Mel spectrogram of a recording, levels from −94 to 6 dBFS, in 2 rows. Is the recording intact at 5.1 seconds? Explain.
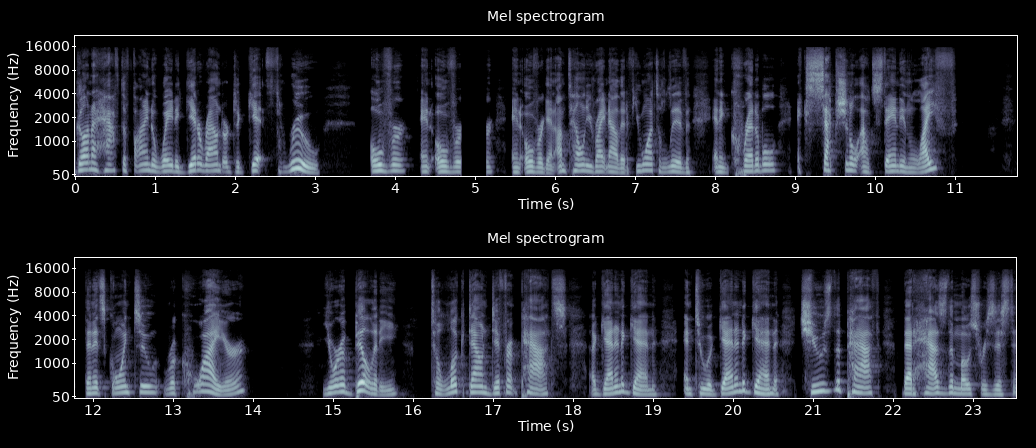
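No. At 4.81 s, just after "over and", the player most likely ran short of data or had its output thread blocked, a playback stall. The speech cuts off in mid-flow and stays silent for about 0.32 s, until 5.15 s.

Once output resumes, the player works off its backlog through time-compressed catch-up, cutting out small slices and cross-fading across the gaps. From 5.15 to 8.15 s the speech runs about 1.1 times fast at its normal pitch, sounding hurried.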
